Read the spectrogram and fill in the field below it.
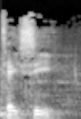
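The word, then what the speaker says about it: Teijsse: I would pronounce his last name Tacey.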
